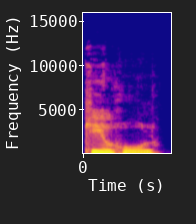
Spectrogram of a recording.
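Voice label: "keelhaul", British English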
